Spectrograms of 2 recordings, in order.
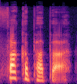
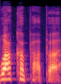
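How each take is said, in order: First: It is said in the usual standard pronunciation. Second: It is said in the Whanganui local dialect. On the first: "normally said as" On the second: "my local dialect from Whanganui"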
